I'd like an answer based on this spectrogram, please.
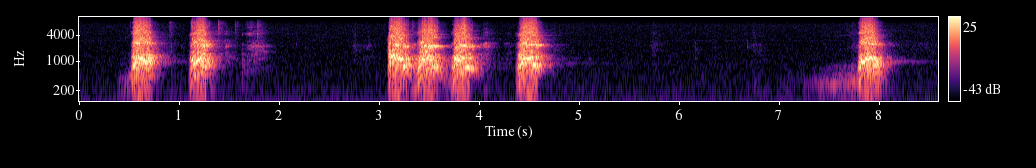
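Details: Yorkshire Terrier named Cookie, a puppy guarding the house, recorded on an Android phone: sharp high barks, two quick ones, then a burst of four in fast succession, a pause, and one final bark.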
